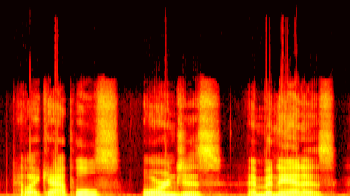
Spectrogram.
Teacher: Rise. Rise. Fall list.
